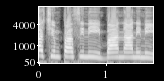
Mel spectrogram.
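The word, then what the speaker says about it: Chimpanzini Bananini: การ ซื้อ มา แล้ว มัน อ่าน ว่า ชิมปาซินี บานานินี โอ้โห โอเค อ่ะ ซินี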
